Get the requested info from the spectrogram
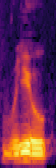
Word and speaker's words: Ryu: It's a Ryu, which is pronounced Ryu.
